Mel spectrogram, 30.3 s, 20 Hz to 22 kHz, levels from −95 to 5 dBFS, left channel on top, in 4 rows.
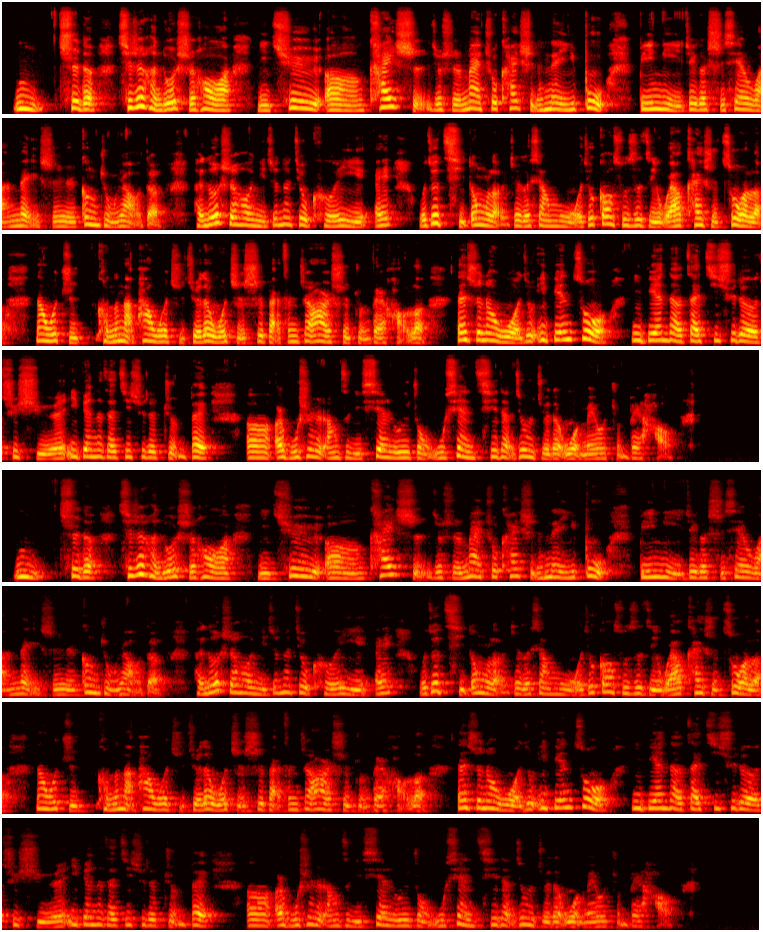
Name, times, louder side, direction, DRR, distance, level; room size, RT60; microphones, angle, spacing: voice 1, 0.1-29.7, left 6 dB, 85° left, 0.4 m, -32 dB
4.5 x 2.5 x 3.9 m
head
